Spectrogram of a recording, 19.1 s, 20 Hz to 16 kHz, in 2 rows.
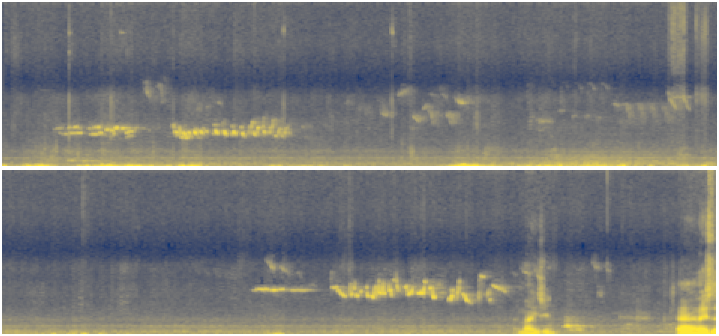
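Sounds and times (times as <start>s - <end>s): bees buzzing: 1.2s - 16.3s.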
